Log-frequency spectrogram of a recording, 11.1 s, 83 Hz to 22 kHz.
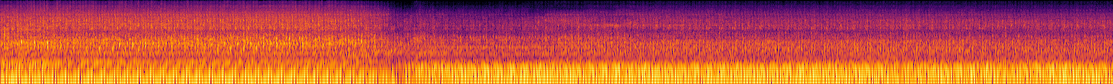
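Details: Late-2009 BMW 320d with N47 diesel, cold start: airy swoosh over the diesel clatter for the first few seconds that then dies away; no timing chain rattle heard, cause unclear.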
